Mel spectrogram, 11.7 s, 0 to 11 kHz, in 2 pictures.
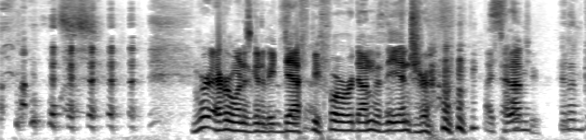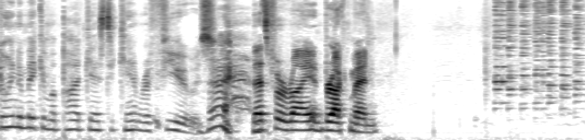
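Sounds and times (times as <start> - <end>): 
laughter: 0.0 - 1.5, 4.2 - 4.8
speech: 0.1 - 1.3, 1.9 - 9.8
mobile phone ringing with a bright electronic ringtone: 10.8 - 11.7.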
